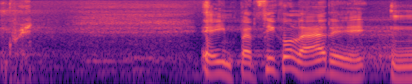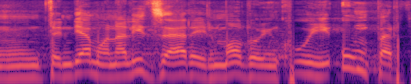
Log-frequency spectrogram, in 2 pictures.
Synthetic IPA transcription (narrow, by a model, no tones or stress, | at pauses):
ki | eimpart̪ikolaːɾe | t̪end̪jaːmoanalid̪zːaːɾeilmɔːd̪oiŋkʰujumpar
